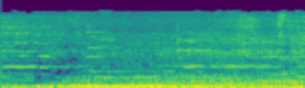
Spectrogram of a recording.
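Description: Low road and engine rumble inside a moving car's cabin, swelling in the middle, with music playing faintly over it.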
